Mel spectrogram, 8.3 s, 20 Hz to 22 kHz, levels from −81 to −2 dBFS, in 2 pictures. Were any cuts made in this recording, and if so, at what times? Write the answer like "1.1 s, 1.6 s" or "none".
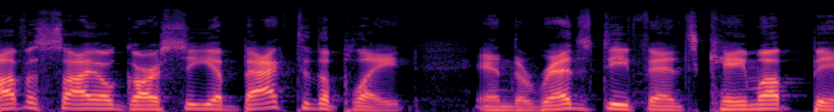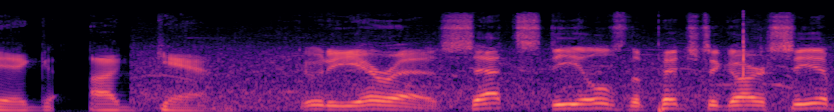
none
